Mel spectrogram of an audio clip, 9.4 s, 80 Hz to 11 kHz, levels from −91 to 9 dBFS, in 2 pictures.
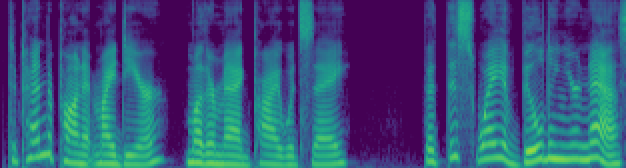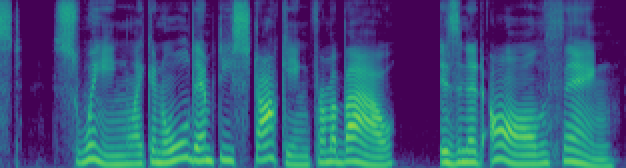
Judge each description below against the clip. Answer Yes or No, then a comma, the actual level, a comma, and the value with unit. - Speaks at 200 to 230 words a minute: No, average, 190 wpm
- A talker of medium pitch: No, high, 205 Hz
